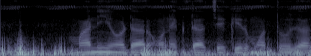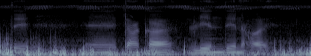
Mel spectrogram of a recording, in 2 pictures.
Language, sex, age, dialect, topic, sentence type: Bengali, male, 18-24, Standard Colloquial, banking, statement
